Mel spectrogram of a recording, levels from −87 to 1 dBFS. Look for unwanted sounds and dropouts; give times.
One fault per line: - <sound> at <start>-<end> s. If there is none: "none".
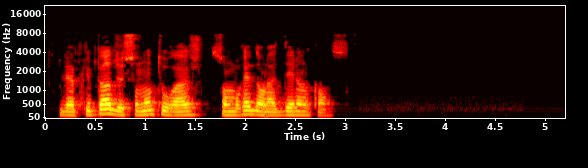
none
